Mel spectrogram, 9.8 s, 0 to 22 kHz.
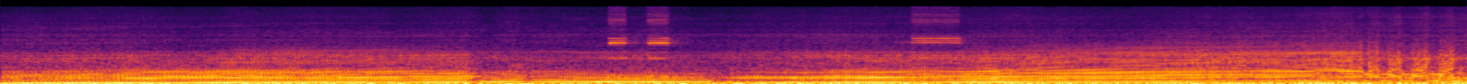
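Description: Royal Enfield GT650 parallel-twin running through an aftermarket full-system exhaust, accelerating hard with the pitch climbing, dropping at gear changes about 3 and 5 seconds in, then climbing again. A horn beeps briefly twice in traffic, and a few exhaust pops crackle near the end.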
